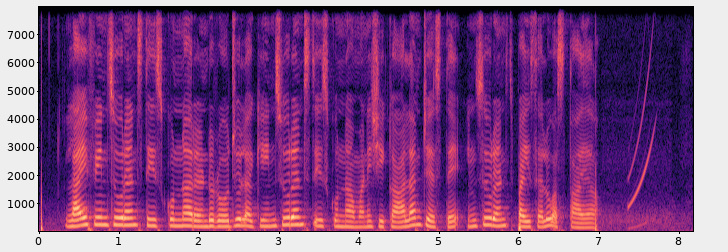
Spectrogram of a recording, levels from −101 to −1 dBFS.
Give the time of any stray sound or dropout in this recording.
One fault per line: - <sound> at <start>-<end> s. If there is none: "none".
- chirp at 7.4-7.7 s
